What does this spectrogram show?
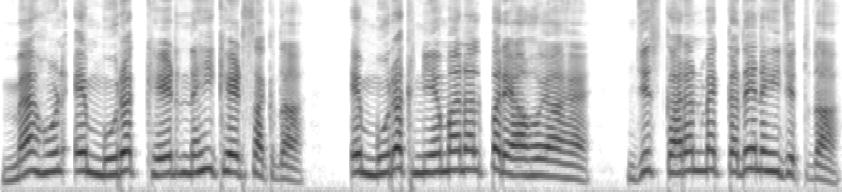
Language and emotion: Punjabi, angry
